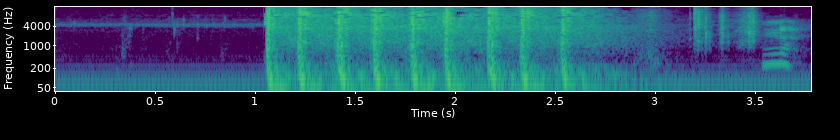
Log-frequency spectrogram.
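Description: Gunfire from a game crackles in rapid bursts.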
